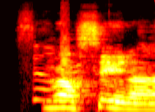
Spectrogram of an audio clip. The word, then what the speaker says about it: Rosula: task for the SP rosula rosula that's how you pronounce it time to go H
